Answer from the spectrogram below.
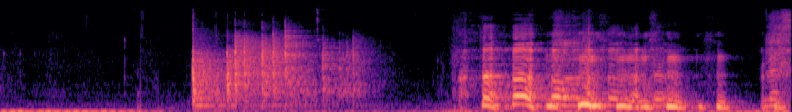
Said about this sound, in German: müssen wir vorher würfeln, oder beziehungsweise die beiden müssen vorher würfeln, damit wir dann wissen, welches Land es ist, damit wir dann unsere länderspezifischen Fancy Drinks holen können. Also, würfelt.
